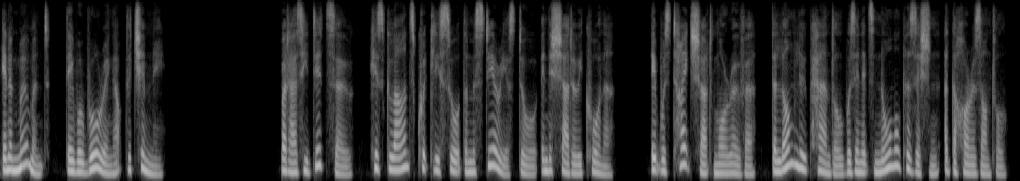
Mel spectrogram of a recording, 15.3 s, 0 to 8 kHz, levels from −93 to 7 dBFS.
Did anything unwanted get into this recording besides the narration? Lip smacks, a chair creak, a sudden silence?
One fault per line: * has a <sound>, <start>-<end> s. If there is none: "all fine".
all fine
